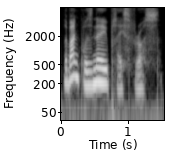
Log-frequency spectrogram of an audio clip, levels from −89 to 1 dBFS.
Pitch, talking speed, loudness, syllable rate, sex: 200 Hz, 270 wpm, -18 LUFS, 5.8 syllables/s, female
